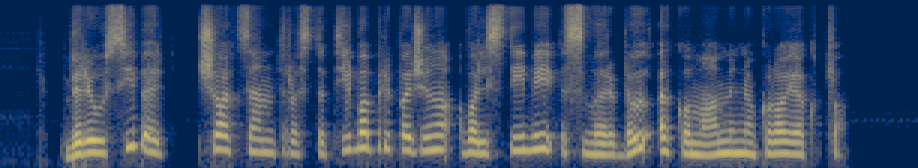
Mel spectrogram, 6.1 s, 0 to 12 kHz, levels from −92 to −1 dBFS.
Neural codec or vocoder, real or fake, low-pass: codec, 16 kHz in and 24 kHz out, 0.8 kbps, FocalCodec, streaming, 65536 codes; fake; 10.8 kHz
